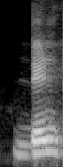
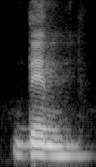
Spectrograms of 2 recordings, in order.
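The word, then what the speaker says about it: dente: देंत, द, डेंट नहीं, ठीक है, देंत।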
